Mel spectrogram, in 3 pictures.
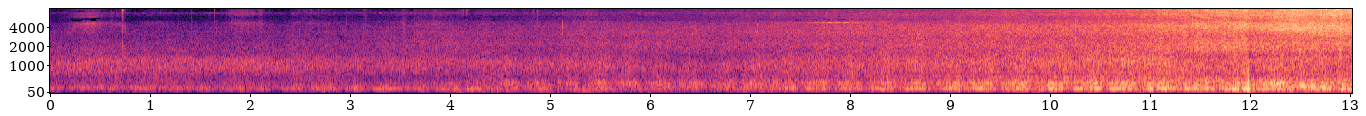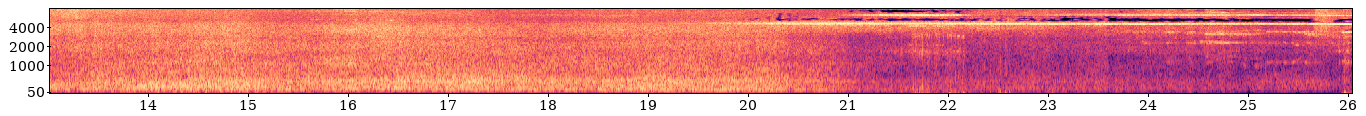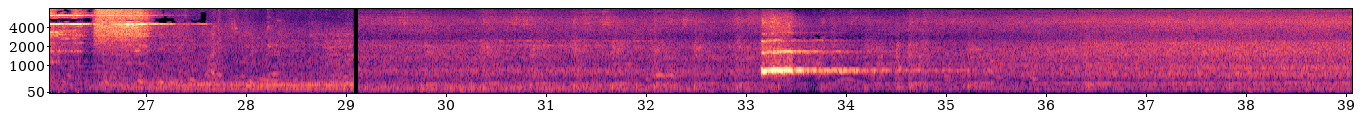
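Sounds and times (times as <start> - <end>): train coaches rumbling past: 0.1 - 39.0
high-pitched brake squeal: 7.4 - 8.3, 19.1 - 27.9.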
